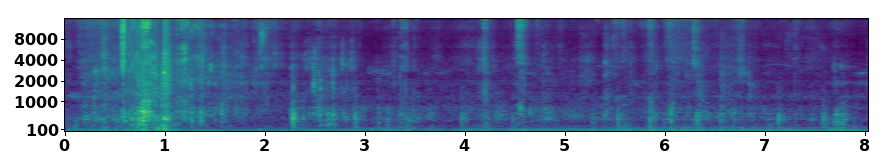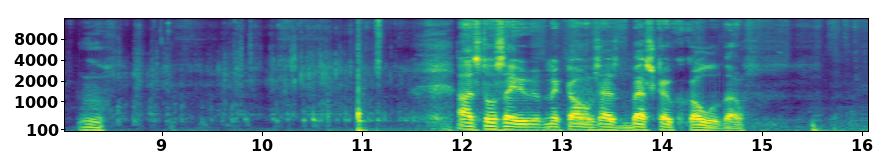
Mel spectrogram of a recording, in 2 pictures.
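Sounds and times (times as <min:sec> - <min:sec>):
paper wrappers crinkling and tearing: 0:00.3 - 0:04.5.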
